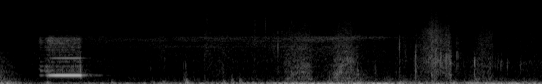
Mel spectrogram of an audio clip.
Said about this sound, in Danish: Nu jeg prøver lige at ringe til Simon igen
